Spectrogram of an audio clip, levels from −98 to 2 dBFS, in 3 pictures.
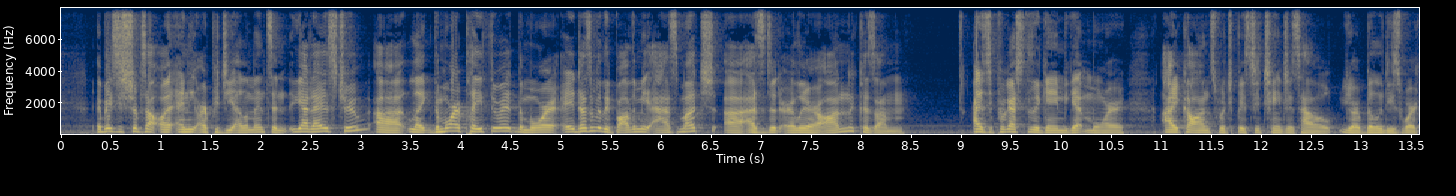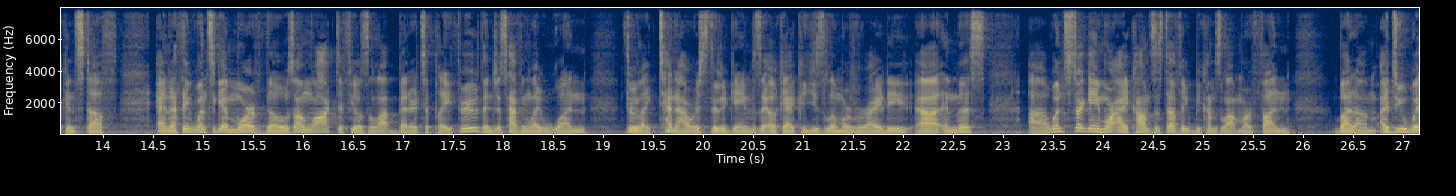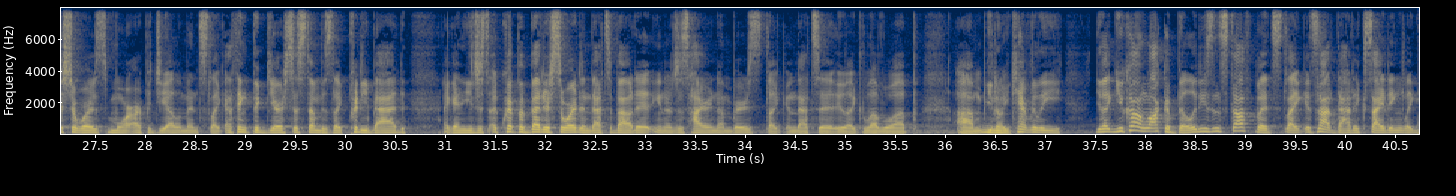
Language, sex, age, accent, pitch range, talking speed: English, male, 20-39, American, 115-145 Hz, 265 wpm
